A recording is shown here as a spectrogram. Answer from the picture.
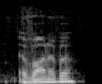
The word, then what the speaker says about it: Ivanova: Did I say that right? Ivanova? Yeah. Okay.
